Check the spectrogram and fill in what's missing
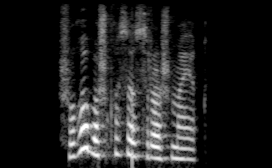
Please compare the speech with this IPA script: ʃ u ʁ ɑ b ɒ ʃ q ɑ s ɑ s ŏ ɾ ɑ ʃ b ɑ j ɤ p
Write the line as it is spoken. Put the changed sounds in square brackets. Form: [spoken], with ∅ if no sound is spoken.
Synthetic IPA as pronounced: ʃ u ʁ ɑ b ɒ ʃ q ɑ s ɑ s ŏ ɾ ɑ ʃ [m] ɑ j ɤ [q]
